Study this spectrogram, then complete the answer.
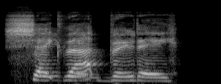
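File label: British female Shake that booty, party; beanstalk audio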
